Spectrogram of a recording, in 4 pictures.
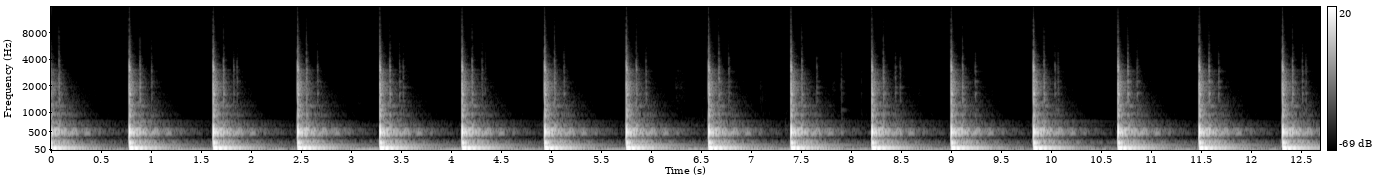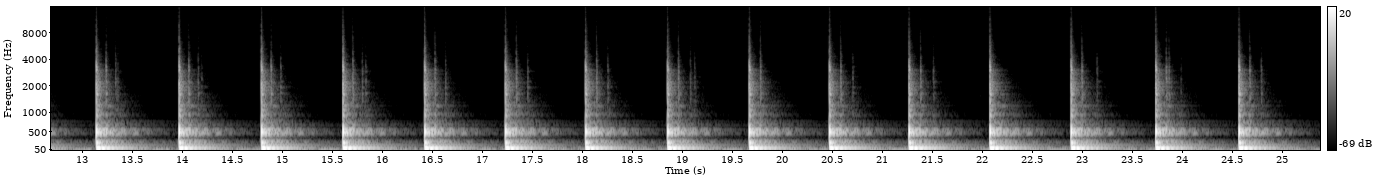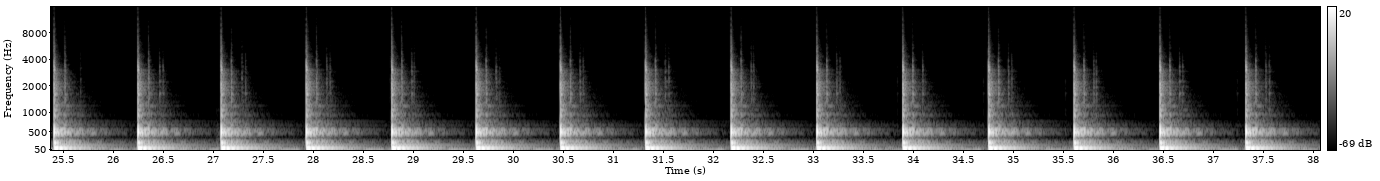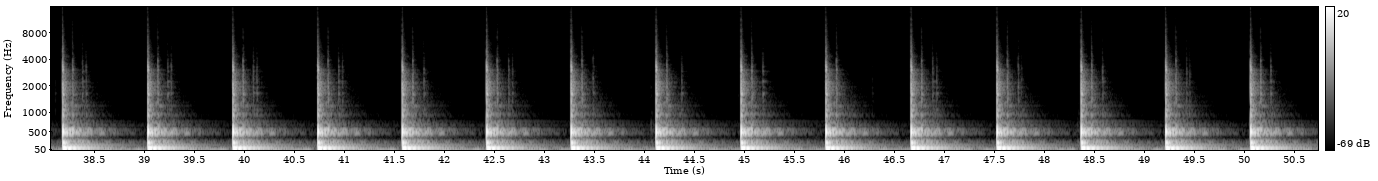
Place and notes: Ilzenbergo k., Lithuania, rain pipe rhytmic
water drips from rain pipe. contact microphones
Panevėžio apskritis, Lietuva, 6 October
